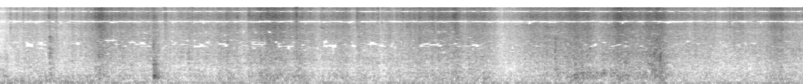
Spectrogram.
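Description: Thin plastic garbage bag rustling and crinkling as metal wire racks are pushed into it, with a few light clinks of the wire frames.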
